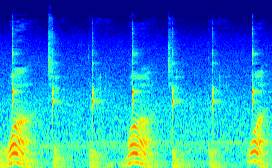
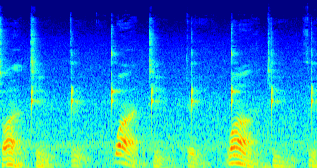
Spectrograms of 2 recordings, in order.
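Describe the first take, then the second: First: Steady count, accent lands on one. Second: Counting along, accent falls on one. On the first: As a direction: count again, one stressed over two three. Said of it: "where that accent lies". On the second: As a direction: count one two three, leaning on one. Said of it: "there's an accent every three notes". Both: Shown as a demonstration.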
